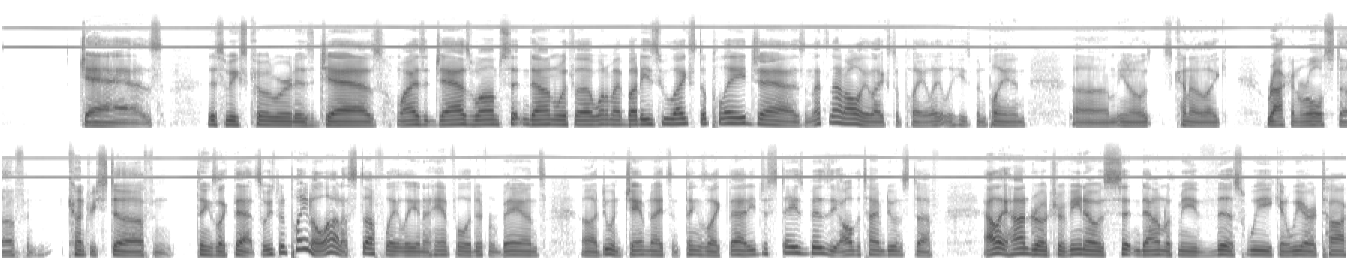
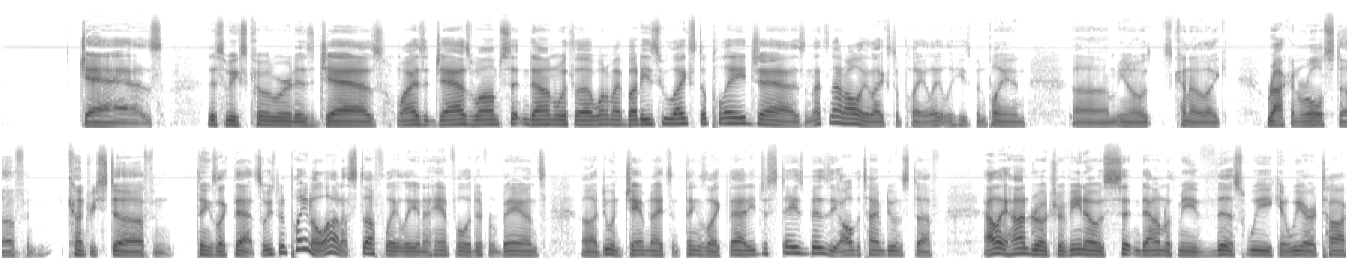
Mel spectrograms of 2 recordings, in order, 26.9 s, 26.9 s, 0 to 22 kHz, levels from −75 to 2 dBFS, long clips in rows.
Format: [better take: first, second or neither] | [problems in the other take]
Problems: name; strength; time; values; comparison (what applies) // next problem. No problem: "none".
second | high-pitched whine; loud; throughout; 5 kHz, 9 dB below the speech; faint in the second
